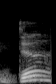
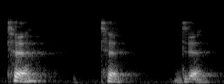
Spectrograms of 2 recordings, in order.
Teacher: That both are alveolar sounds, right? D, t. Both are plosives, right?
